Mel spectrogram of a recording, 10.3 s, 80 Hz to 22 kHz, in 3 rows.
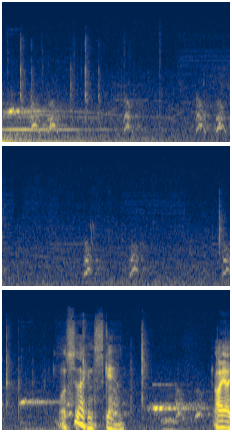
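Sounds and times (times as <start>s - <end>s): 
dog barking: 0.4s - 0.9s, 1.8s - 2.1s, 2.9s - 3.5s, 4.6s - 5.6s, 6.7s - 7.0s, 7.7s - 10.0s
speech: 7.8s - 8.8s, 10.0s - 10.2s.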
